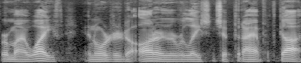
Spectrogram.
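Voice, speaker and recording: Very fast and in a fairly low voice, a man speaks with monotone, flat intonation in a very clean recording with a silent background. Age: 30s. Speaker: podcast guest, friend of host. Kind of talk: casual chat.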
